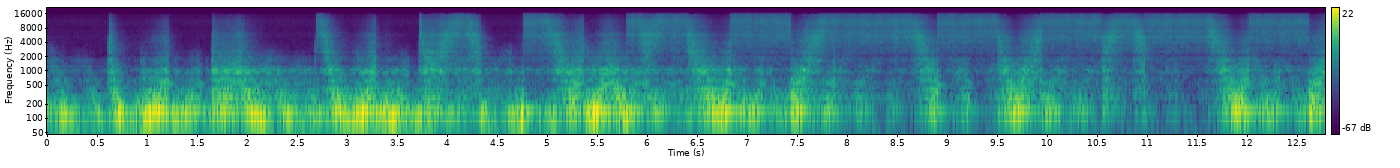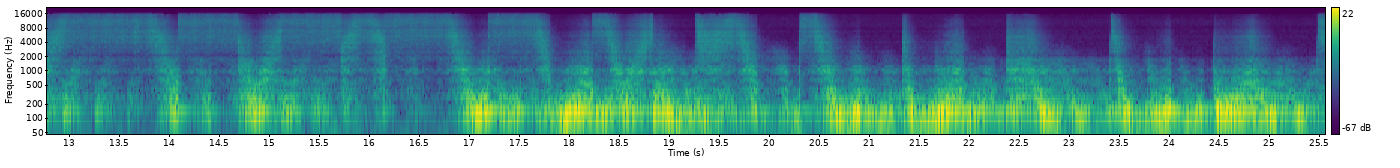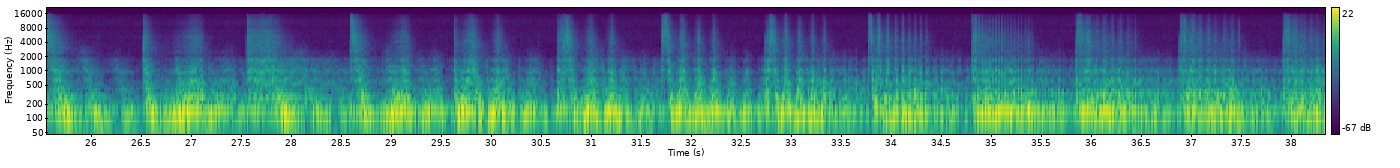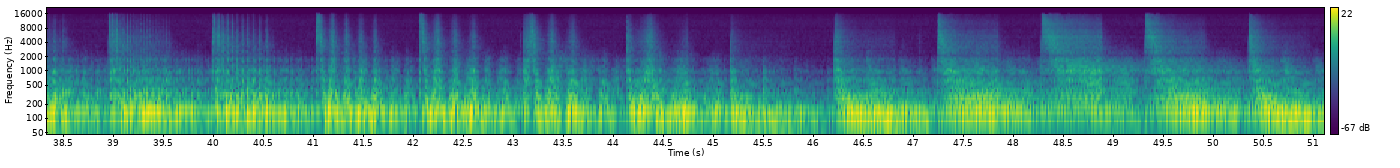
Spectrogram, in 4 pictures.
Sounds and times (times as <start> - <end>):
Inside, small room: 0.0 - 51.1
Synthesizer: 0.0 - 51.1.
